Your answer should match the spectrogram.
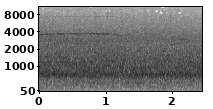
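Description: Steady crowd noise from a full football stadium, an even wash of many voices with no single shout or clap standing out.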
